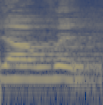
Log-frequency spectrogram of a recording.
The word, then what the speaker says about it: Yahweh: on andi ka haala ɓeya ɓe inni woɓɓe ma yahuwa yahwe Donc, vous savez, dans la langue hébreu, certains disent Yahweh. voilà yahwe ɓe français ɓe wolira ɗo yahuwa Donc, d'autres disent, prononcent ça Yahuwa.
